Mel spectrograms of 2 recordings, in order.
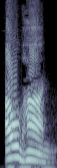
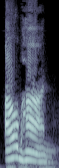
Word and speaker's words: আহ্বান: দেখুন আওভান উচ্চারণ হচ্ছে আওভান তারপরে রয়েছে আওভায়ক গভর এখানে দেখুন বিউভল এবং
